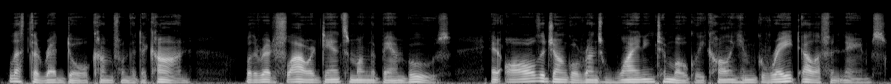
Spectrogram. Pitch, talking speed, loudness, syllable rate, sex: 100 Hz, 195 wpm, -19 LUFS, 5.4 syllables/s, male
